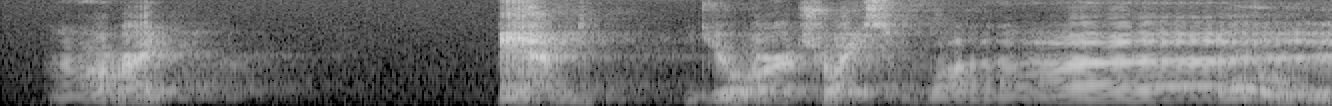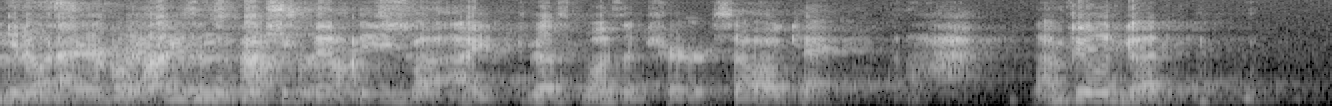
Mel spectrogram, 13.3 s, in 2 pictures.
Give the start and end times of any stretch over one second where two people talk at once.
6.0-8.7

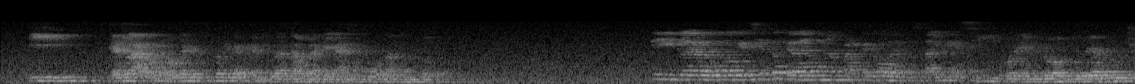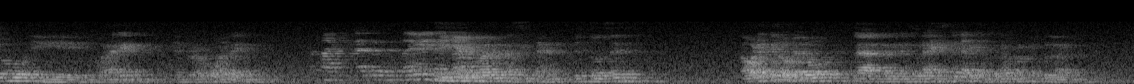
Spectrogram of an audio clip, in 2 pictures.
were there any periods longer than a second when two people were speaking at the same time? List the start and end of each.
none

